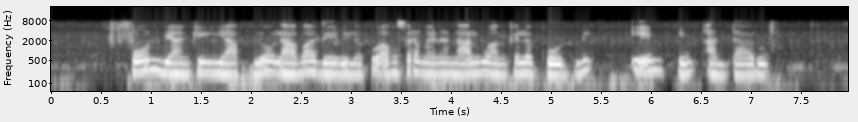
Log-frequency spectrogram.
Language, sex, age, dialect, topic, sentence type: Telugu, female, 18-24, Telangana, banking, statement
